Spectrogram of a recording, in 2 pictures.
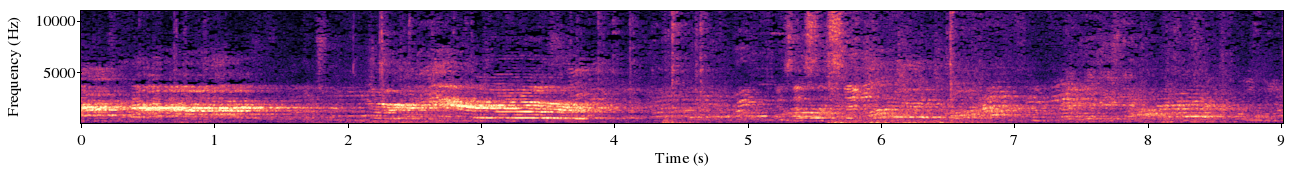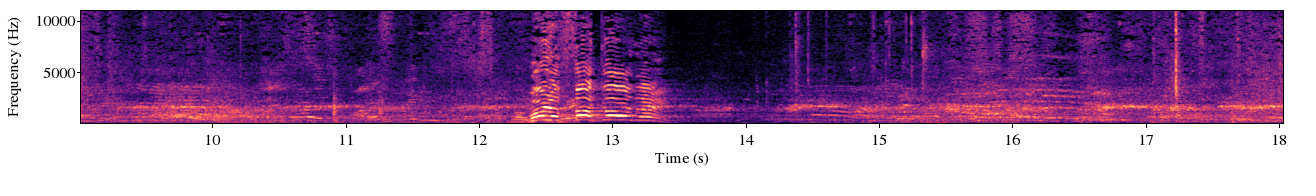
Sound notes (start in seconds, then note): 6.2 crowd murmuring; 14.0 crowd yelling and murmuring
